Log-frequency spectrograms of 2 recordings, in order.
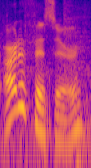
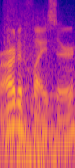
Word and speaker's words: artificer: the upsetting thing about the artificer or artificer if you want to say it wrong um is the fact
